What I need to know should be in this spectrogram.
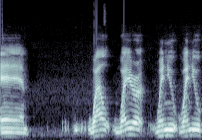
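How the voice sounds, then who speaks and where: A man talks with a Portuguese accent. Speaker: trading group member. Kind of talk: group discussion. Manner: halting.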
